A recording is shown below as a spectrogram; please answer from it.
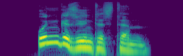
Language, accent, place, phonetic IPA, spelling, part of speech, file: German, Germany, Berlin, [ˈʊnɡəˌzyːntəstəm], ungesühntestem, adjective, De-ungesühntestem.ogg
- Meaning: strong dative masculine/neuter singular superlative degree of ungesühnt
